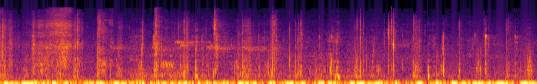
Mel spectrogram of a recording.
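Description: Close-miked crunching and chewing of a frozen dessert with a brittle green shell, the shell cracking between the teeth. It comes as a dense run of sharp, irregular crackles and clicks.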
